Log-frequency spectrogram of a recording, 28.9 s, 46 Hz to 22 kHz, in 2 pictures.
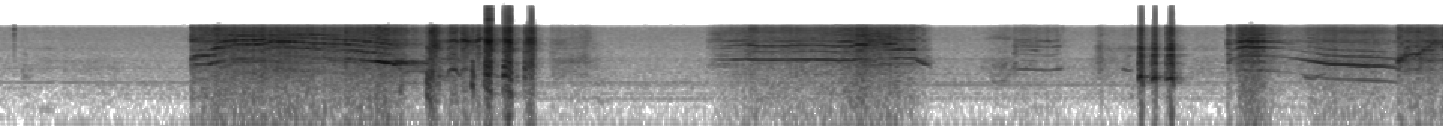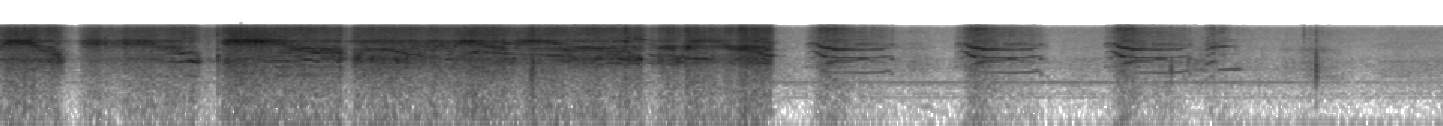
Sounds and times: Meow: 1.9 - 4.2, 7.2 - 9.3, 10.1 - 10.7, 12.3 - 15.1, 15.8 - 16.4, 17.2 - 23.4, 24.0 - 24.9, 25.5 - 26.9.

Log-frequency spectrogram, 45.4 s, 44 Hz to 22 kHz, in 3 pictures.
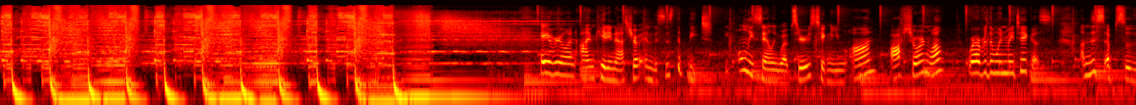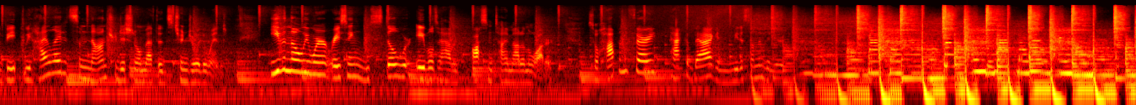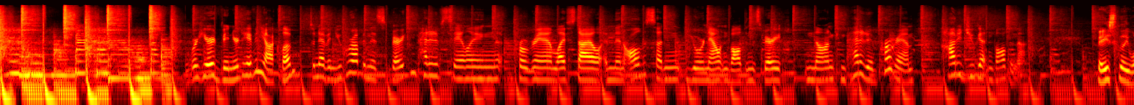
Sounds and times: Music: 0.0 - 45.4
Speech: 7.2 - 18.2, 18.8 - 25.6, 32.8 - 44.0, 45.0 - 45.4.

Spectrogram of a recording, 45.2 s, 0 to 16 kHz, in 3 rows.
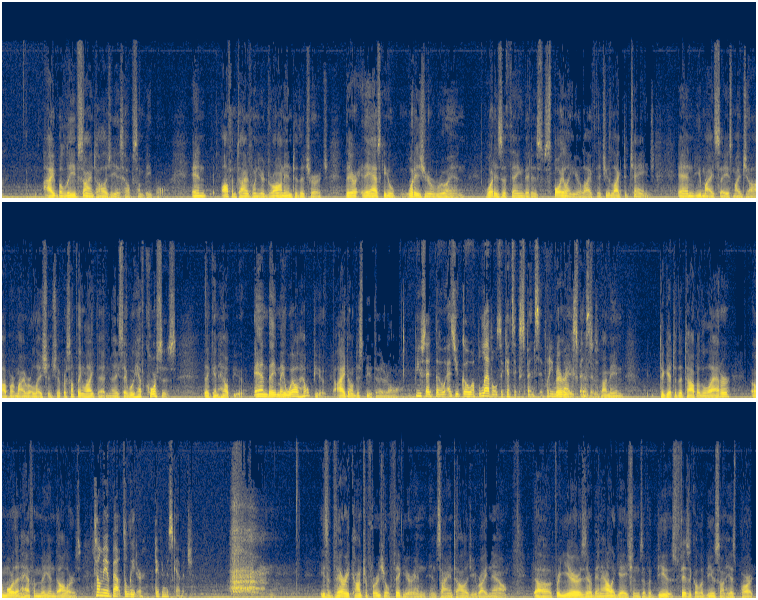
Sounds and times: Speech: 0.9 - 27.5, 28.2 - 33.9, 36.6 - 45.2.

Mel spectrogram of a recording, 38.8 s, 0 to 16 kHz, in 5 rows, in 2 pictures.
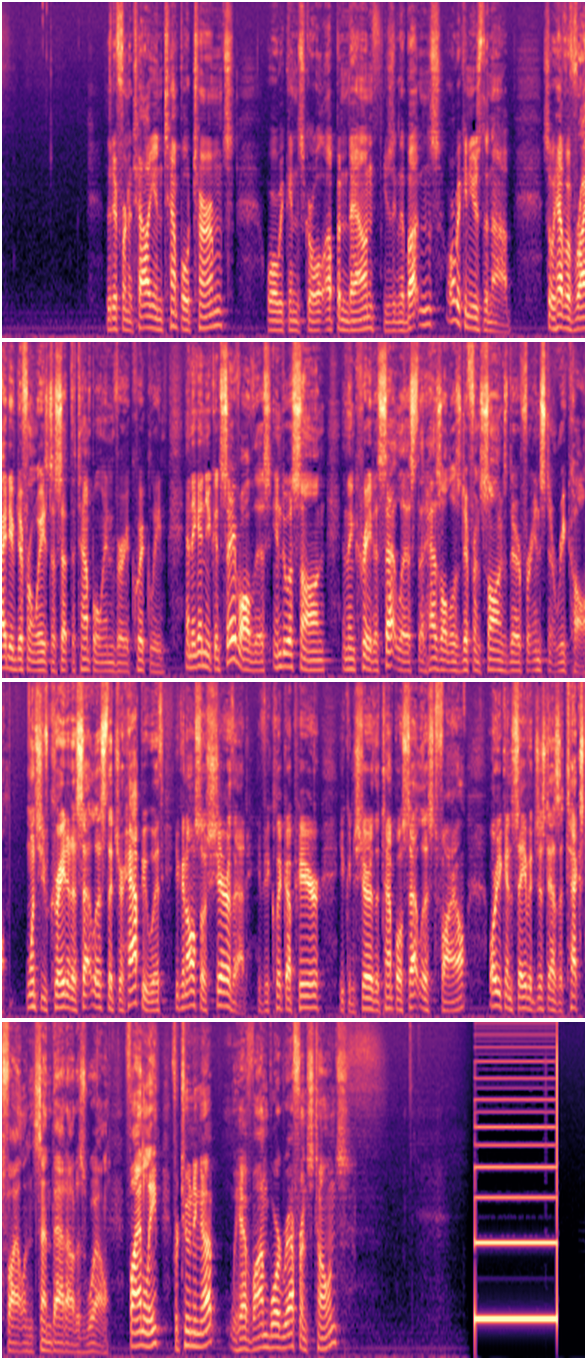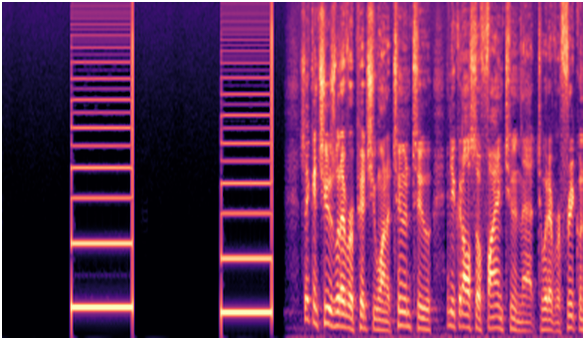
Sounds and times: Speech: 1.4 - 28.0, 35.1 - 38.8.

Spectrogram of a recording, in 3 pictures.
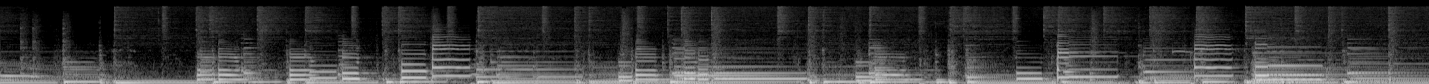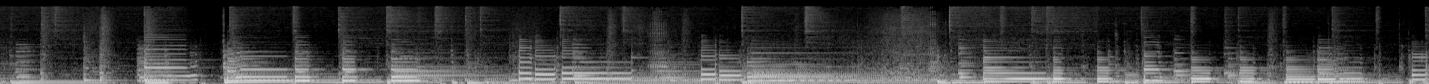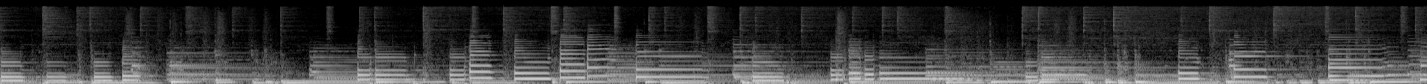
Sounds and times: Guitar: 0.0 - 42.8
Jazz: 0.0 - 42.8
Piano: 0.0 - 42.8.

